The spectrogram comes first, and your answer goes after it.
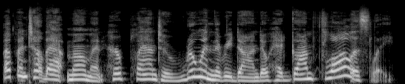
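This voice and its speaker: A teenage girl sleuth with an American accent in a mystery game. Her voice sits fairly high and is recorded dry and close. She recounts a solved case in a wry, chatty storytelling way. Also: sing-song, normal speed, dry recording. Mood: wry, amused. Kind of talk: scripted game epilogue narration.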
